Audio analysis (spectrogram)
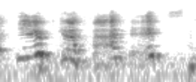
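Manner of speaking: high giggle through the words; laughing. Real, not acted. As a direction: crack up at yourself. Laughing at herself.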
